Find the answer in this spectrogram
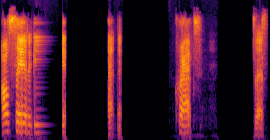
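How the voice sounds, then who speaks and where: A woman's voice: lowish voice, drawn-out words, fairly bright tone. A woman speaking as a podcast panelist over a remote call, her words breaking up and cutting out. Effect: choppy connection, speech breaking up and cutting out. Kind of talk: casual group discussion on a call. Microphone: remote online call. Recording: dull lo-fi choppy call line with faint music.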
